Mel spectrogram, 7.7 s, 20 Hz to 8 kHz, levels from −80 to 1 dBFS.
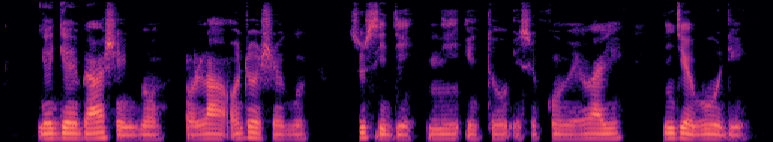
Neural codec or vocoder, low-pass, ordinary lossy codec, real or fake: none; none; none; real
